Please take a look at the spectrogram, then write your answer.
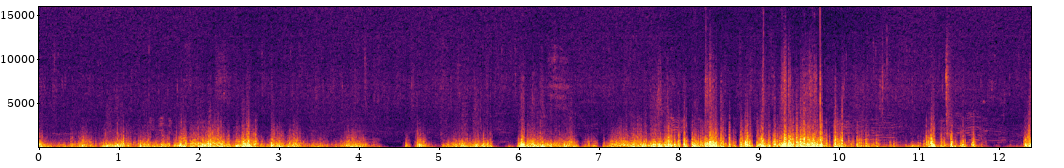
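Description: Strong wind buffets the microphone on an open soccer field during a high school match, a steady roar with gusts that dip briefly and surge again, with faint crowd and player noise beneath.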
